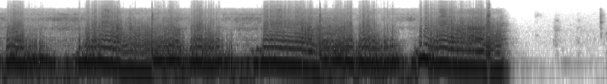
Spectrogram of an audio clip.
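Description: Loud, continuous musical whistling tones of shifting pitch run through repeated breaths, then stop: wheezing.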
